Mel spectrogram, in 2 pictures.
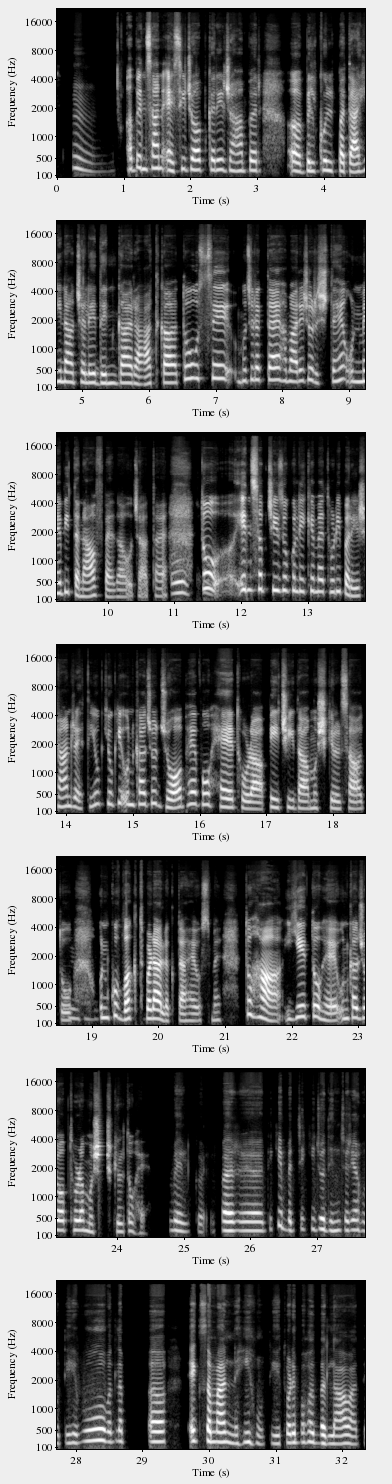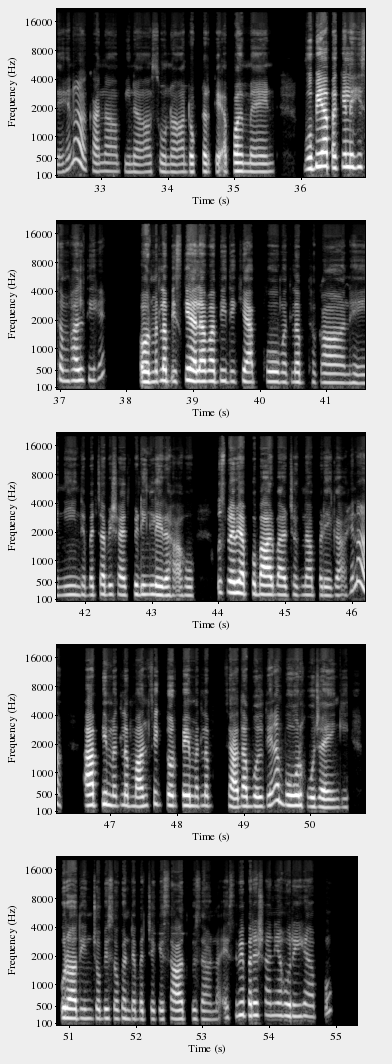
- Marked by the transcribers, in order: other noise; in English: "जॉब"; in English: "जॉब"; in English: "जॉब"; in English: "अपॉइंटमेंट"
- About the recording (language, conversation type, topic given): Hindi, advice, बच्चे के जन्म के बाद आप नए माता-पिता की जिम्मेदारियों के साथ तालमेल कैसे बिठा रहे हैं?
